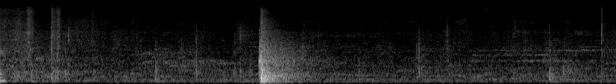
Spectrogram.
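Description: A car door shutting with a single solid thump about two and a half seconds in, with a few light clicks around it.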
